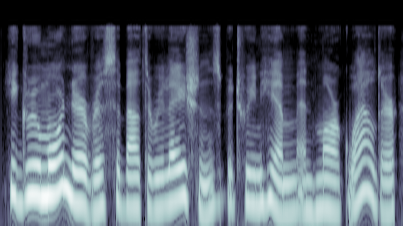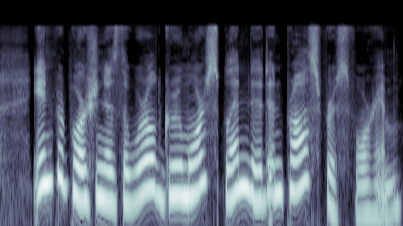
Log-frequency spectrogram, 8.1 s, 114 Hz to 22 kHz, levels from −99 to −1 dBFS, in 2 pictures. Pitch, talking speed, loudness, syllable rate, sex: 215 Hz, 180 wpm, -19 LUFS, 4.6 syllables/s, female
